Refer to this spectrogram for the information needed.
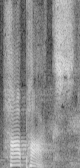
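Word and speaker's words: hapax (ἅπαξ): That once preposition in Greek is actually hapax. That's how you pronounce it in Greek.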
